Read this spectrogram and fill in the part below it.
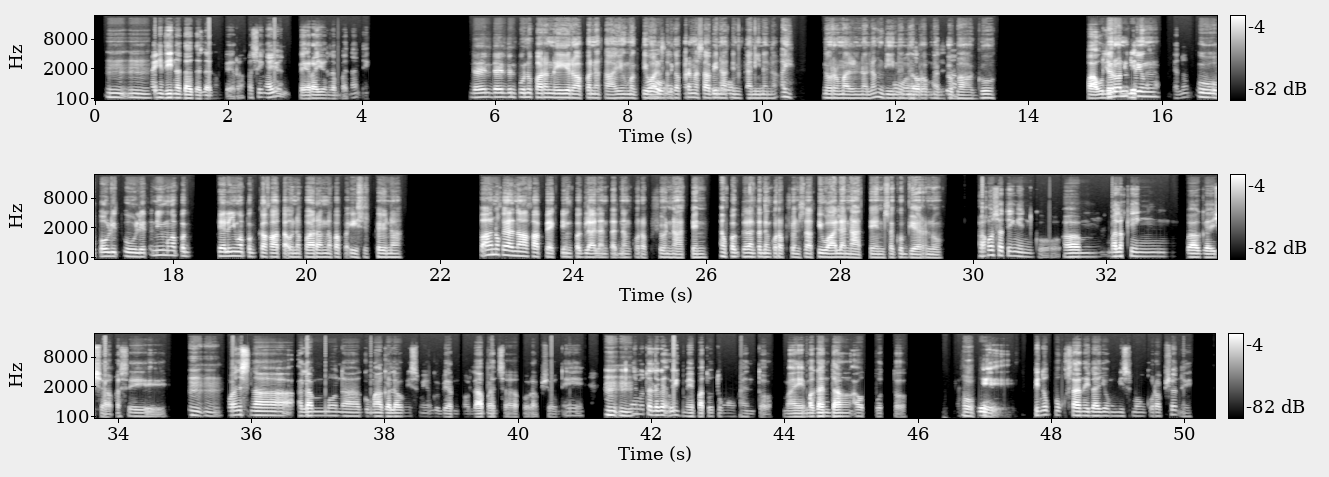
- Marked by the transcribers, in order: none
- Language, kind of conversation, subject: Filipino, unstructured, Paano mo nararamdaman ang mga nabubunyag na kaso ng katiwalian sa balita?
